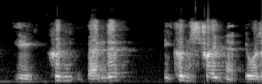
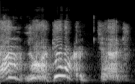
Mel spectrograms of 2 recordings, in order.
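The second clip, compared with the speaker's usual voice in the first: much higher, incredulous squeak; baffled; 11 semitones higher than usual. Retold or imitated. Therapist telling his trainer he is clueless, high baffled. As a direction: pitch leaps up in helpless bafflement.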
